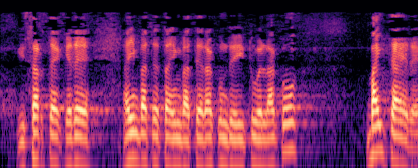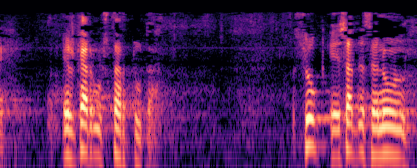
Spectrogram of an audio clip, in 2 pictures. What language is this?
Basque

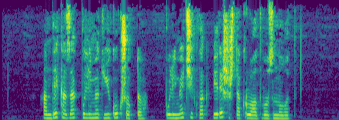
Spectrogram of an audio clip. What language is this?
Mari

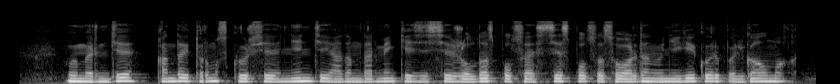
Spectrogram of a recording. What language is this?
Kazakh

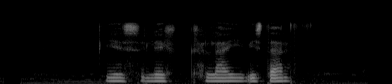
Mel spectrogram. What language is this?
Nepali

